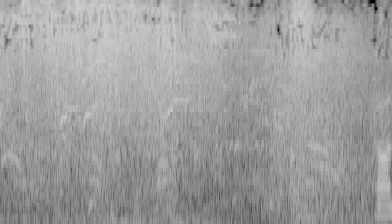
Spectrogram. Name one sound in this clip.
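Heavy blows crash and thud.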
